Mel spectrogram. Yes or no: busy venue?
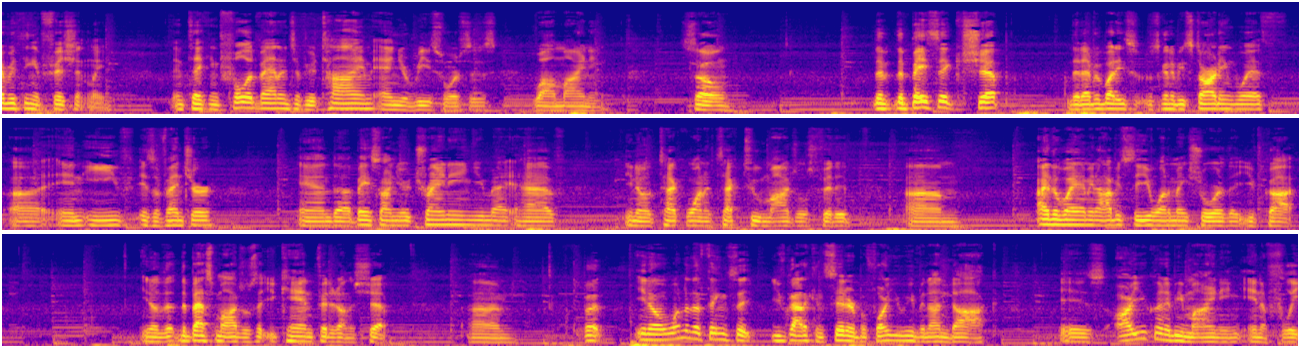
no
